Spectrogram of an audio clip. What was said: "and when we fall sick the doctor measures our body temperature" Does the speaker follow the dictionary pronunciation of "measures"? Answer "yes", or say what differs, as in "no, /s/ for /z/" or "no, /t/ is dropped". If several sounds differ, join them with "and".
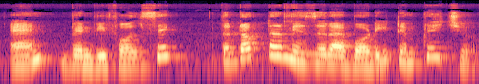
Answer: no, /z/ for /ʒ/ and /z/ is dropped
